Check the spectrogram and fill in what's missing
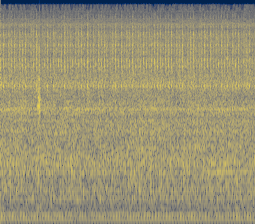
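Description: An Austin Seven engine idles with its geartrain audibly busy, a steady, close, loud mechanical clatter and hum that holds level throughout with no speech.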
